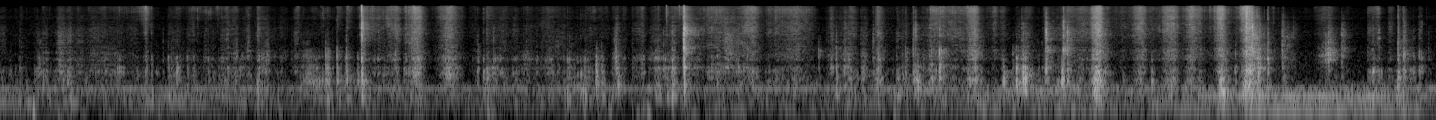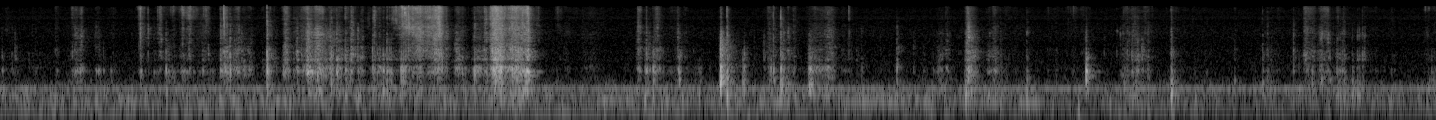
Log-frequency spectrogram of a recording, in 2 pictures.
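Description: A toy's cardboard and plastic blister packaging being opened by hand: irregular tearing, scraping, crinkling and clicking, busiest in the first two-thirds and sparser toward the end, over a faint steady low hum.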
